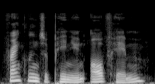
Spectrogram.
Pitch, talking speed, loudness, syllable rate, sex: 130 Hz, 155 wpm, -16 LUFS, 4.8 syllables/s, male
